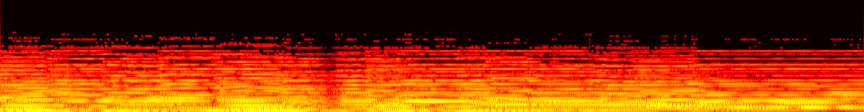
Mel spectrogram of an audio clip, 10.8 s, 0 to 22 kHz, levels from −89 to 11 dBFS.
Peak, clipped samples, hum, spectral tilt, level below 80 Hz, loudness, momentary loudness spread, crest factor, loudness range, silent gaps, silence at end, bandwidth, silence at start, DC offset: -2 dBFS; under 0.1%; none; -6 dB/octave; -20 dBFS; -17 LUFS; 4 LU; 14 dB; 1 LU; none; 0 s; 7 kHz; 0 s; under 0.1%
